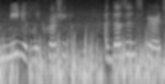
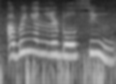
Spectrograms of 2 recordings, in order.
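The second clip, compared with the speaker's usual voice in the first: plain reading voice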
